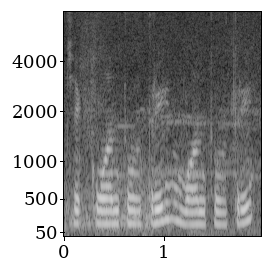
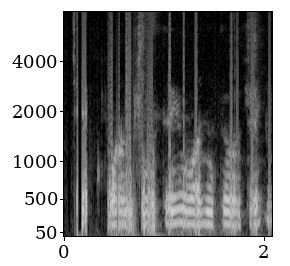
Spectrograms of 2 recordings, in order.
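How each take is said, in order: First: The voice carries unfiltered background noise. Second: The voice has background noise filtered out. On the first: "no noise reduction" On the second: "itatry naman natin guys yung noise reduction nya"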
